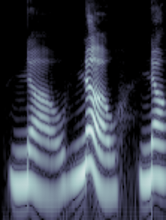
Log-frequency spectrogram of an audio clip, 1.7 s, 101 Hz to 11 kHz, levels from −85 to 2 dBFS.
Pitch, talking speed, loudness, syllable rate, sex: 225 Hz, 110 wpm, -18 LUFS, 2.1 syllables/s, female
